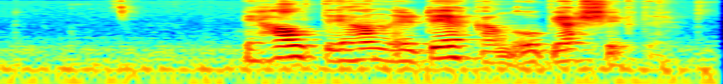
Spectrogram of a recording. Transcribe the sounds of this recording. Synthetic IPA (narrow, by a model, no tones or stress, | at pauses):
ɛɣɦalt̪ɪɦanːɛɹd̪eːkanɔbjaʃɪkt̪ɪ̰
